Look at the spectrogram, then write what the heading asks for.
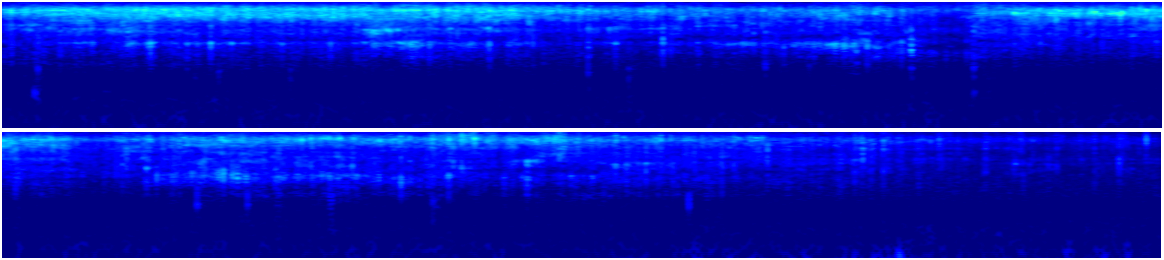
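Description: Slices of Spam sizzling steadily in a hot frying pan, with a few light scrapes as a wooden spatula turns them. The sizzle dies down toward the end.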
